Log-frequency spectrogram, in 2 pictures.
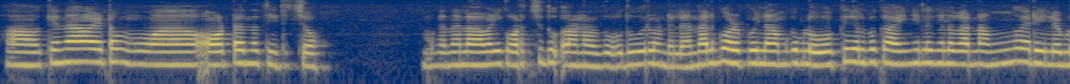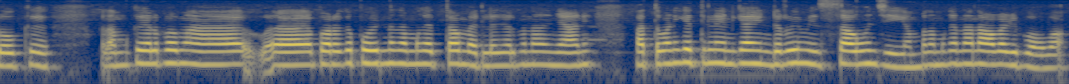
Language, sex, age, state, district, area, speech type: Malayalam, female, 45-60, Kerala, Kozhikode, urban, spontaneous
